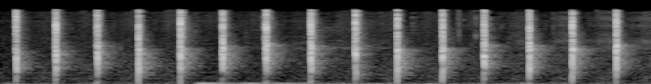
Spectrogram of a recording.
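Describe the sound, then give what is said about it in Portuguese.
A man slaps his own bare belly about fifteen times in a quick, steady rhythm, each smack sharp, with a brief low thump partway through and no talking. “Vou até dar um tapa na, tapinha na pança, tapinha na barriga”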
